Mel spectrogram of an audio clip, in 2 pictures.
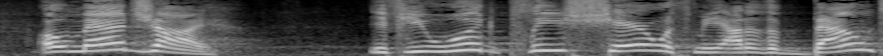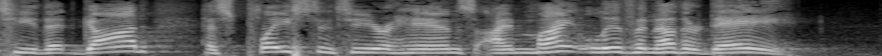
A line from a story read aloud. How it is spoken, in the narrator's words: the beggar cried out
